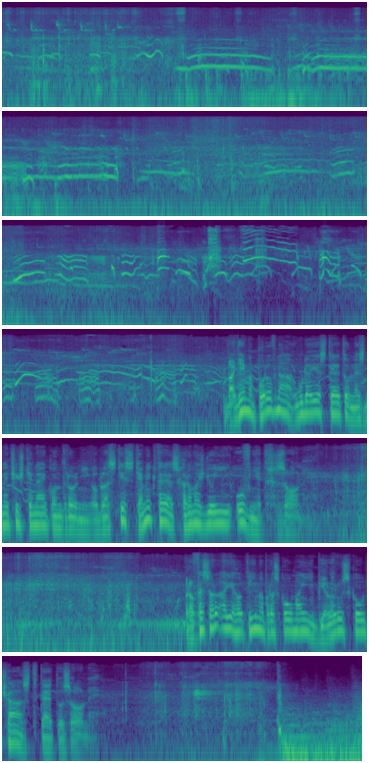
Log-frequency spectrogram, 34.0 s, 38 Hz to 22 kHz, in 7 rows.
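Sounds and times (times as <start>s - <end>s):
wolf pups whining and squeaking: 0.0s - 21.5s.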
